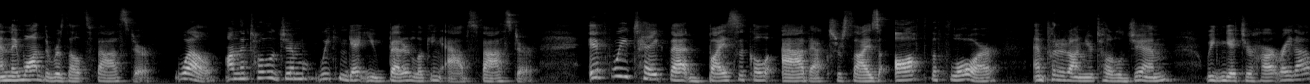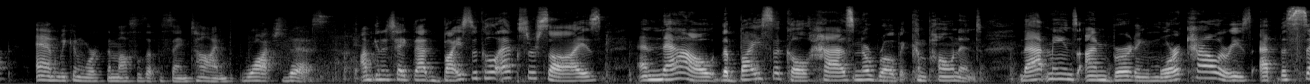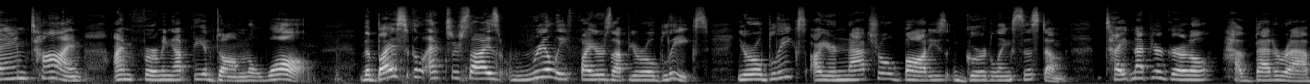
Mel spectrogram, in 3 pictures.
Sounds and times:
Speech: 0:00.0 - 0:39.3.

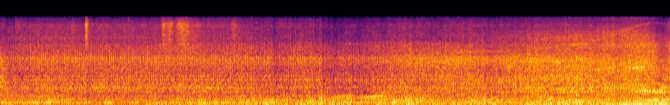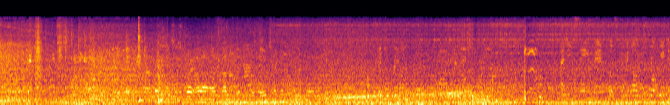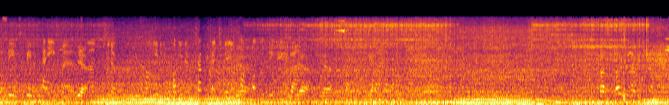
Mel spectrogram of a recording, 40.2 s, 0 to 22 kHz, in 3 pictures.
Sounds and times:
Car: 0:00.0 - 0:40.1
Outside, urban or manmade: 0:00.0 - 0:40.1.

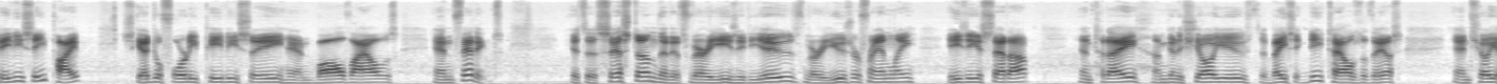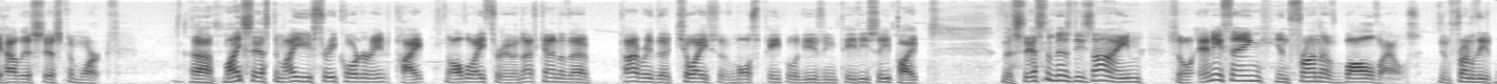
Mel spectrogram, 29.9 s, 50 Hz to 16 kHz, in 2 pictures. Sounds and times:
Speech: 0:00.0 - 0:05.0, 0:05.7 - 0:14.0, 0:14.6 - 0:16.0, 0:16.7 - 0:24.2, 0:25.0 - 0:29.9.

